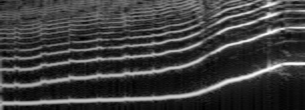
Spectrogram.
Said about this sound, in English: Here, I'll slide the slider up. Yep, now the slider's up, and you're hearing the kind of reverb and the high-pass filter. Here it comes, and you can make it resonant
